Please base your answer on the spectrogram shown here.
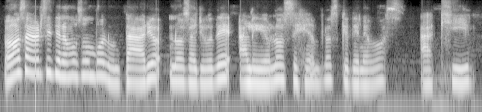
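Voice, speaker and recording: A woman's voice: mid-range voice, a little slow, sharp tone, no room sound. A woman teaching an English class in Spanish, patiently explaining grammar rules step by step and switching between Spanish and English.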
